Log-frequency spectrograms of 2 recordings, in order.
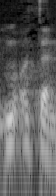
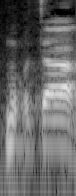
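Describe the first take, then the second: First: The word is said in running, connected form. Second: The word is said in its stopping, pausal form.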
